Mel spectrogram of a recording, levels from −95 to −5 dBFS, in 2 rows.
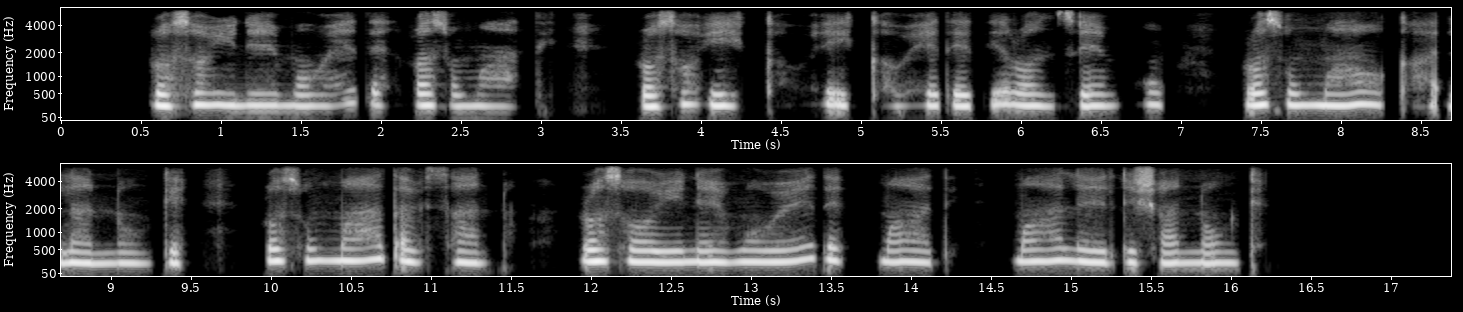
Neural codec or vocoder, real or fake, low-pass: none; real; 5.4 kHz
